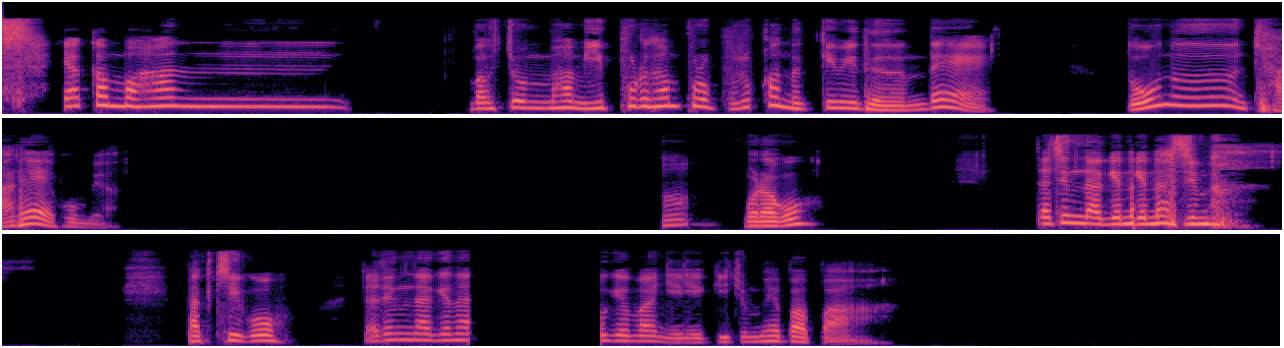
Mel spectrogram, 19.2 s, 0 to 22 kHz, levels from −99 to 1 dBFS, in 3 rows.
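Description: At 12.01 s the speech stutters. A 128 ms block, which fits a run of about three compressed frames, plays twice. These are repeated frames. At 16.15 s a shorter 85 ms block, about two frames, repeats the same way. Each repeat lengthens the audio slightly.

From 15.13 to 15.79 s the speech cuts out to dead silence, with no room tone. This is an audio dropout to silence. The input was likely lost while the recorder kept writing silence. About 0.66 s of speech is gone.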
